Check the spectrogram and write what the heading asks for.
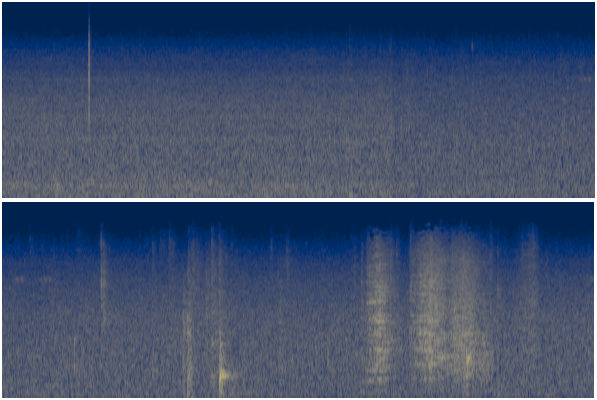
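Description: Steady rushing of running water. A few sharp knocks come about eight seconds in, and short scraping bursts follow near the end.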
